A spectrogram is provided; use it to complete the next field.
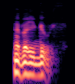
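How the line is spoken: Grumbled, duke. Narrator (Russian): буркнул герцог

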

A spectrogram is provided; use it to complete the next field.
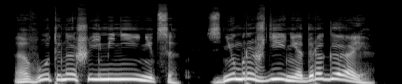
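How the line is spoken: Exclaiming. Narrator (Russian): воскликнула мама

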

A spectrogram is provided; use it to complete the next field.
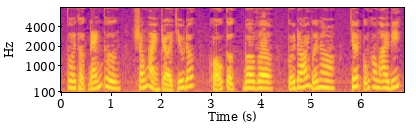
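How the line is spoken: Pitiful stammer. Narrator (Vietnamese): Ông ta lắp bắp một cách tội nghiệp

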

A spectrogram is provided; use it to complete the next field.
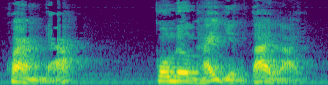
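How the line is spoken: Sharp shout. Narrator (Vietnamese): Chàng quát lên

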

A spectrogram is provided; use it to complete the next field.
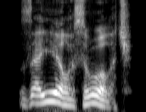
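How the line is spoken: Hoarse, strained, after coughing. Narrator (Russian): Откашлявшись, сипло выдавил он

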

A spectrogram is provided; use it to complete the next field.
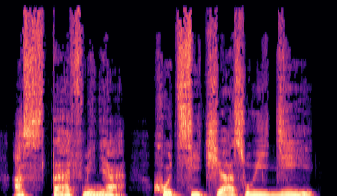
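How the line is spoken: Scream. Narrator (Russian): Она закричала

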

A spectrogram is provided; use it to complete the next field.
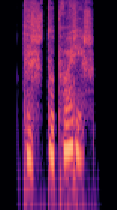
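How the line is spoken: Gasping hiss. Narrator (Russian): прошипела я маленькими глотками, хватая воздух

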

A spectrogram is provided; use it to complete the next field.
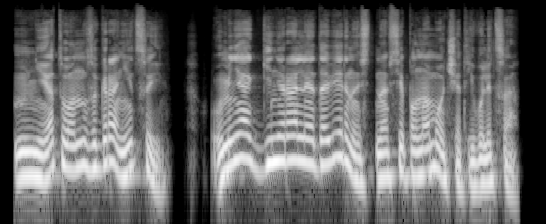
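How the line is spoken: Guilty tone. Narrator (Russian): ответил Павел отчего-то совершенно виноватым тоном

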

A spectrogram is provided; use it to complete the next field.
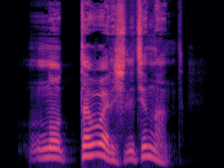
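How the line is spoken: Pleading. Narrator (Russian): взмолился тот, который Леха, который Собачкин

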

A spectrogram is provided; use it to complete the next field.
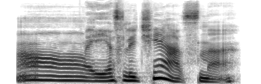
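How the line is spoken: Cynical purr. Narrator (Russian): промурлыкал пушисто-прозрачный циник

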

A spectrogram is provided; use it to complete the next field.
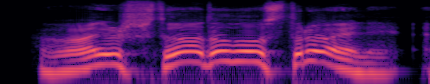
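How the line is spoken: Barking head guard. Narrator (Russian): рявкнул главный стражник

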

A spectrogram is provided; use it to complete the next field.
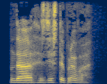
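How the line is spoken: Sighed. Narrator (Russian): вздохнул Нолан

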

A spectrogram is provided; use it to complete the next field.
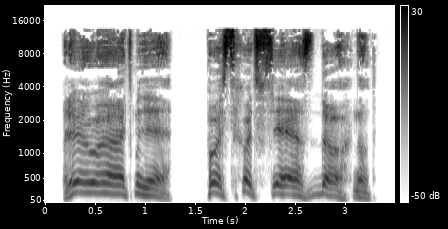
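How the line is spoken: Guffawing. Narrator (Russian): расхохотался Гульфиус

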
